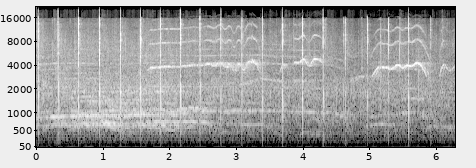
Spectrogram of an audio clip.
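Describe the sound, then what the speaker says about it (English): Applause from an audience at a youth citizenship awards ceremony in Colorado Springs after a Christmas music performance, with distinct individual claps ringing out over a crowd murmur and a few whoops of cheering, thinning toward the end. "If we could just give them all one more round of applause."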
